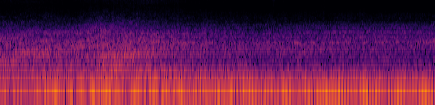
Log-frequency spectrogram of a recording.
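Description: Engine and tyre noise heard inside the cab of an older vehicle driving at low speed: a steady low rumble with road hiss.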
